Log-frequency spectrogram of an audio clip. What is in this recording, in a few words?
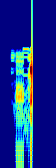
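Dispatch 1, P25; wake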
